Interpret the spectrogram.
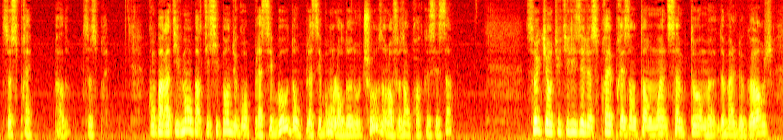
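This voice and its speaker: A hoarse man giving a lecture in a conversational way, often pausing and correcting himself. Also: medium pitch, a little mellow. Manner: conversational, with frequent fillers and self-corrections. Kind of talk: health lecture with personal asides.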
